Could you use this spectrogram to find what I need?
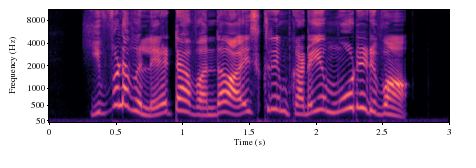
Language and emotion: Tamil, angry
